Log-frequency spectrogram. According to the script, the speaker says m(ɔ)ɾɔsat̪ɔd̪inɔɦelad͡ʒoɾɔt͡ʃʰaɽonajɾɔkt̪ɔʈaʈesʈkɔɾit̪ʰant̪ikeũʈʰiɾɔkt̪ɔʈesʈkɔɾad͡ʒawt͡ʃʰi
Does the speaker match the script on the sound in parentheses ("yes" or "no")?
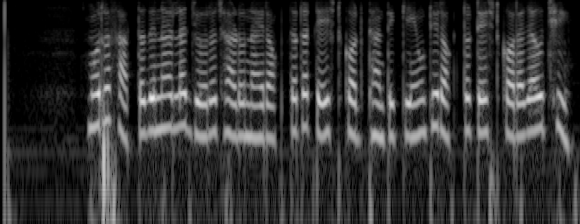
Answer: no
